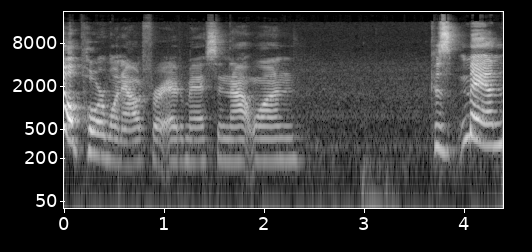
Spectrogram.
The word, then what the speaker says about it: Hermes: However, the, fashion brand that she's named after is pronounced Hermes either way.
